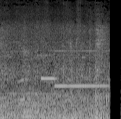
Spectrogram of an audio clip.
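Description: City street ambience: a steady wash of traffic and passers-by. About a second in, a short electronic tone steps down to a lower note that is held until near the end.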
